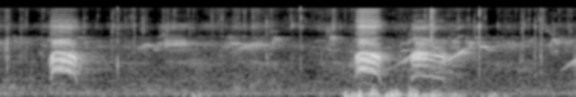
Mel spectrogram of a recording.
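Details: Hoarse, rasping caws from crows in a fight for food: one call, a pause of about three seconds, then two caws close together over low thudding sounds.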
